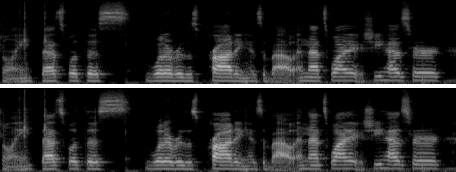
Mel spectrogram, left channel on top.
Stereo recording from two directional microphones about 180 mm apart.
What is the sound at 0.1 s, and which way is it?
Speech, 20° right (ahead or behind).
